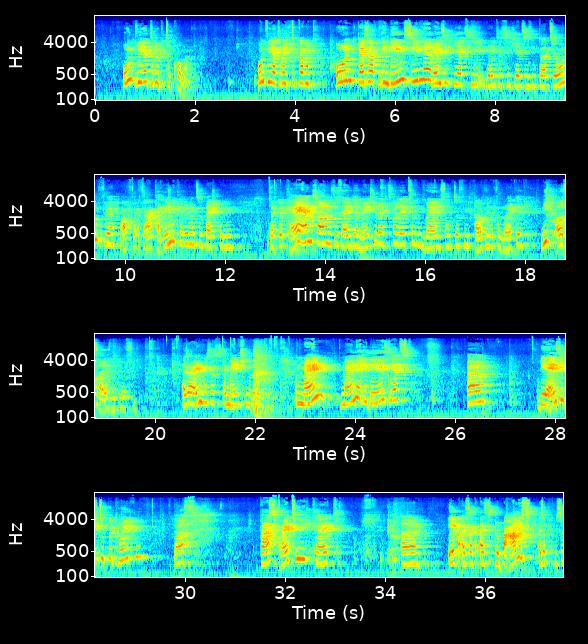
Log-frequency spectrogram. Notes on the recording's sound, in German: Ringvorlesung im WS 2016 Vortrag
